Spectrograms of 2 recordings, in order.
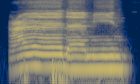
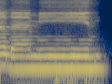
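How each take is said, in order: The two takes are said the same way.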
